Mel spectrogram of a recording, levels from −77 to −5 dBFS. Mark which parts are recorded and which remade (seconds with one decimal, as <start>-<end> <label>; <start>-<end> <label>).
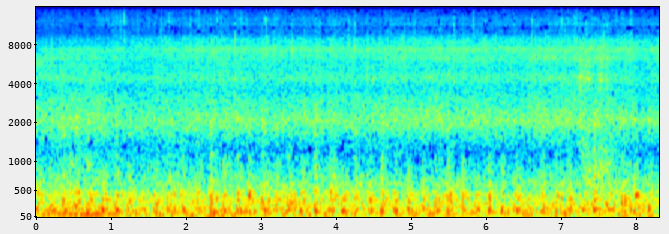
0.0-8.3 recorded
